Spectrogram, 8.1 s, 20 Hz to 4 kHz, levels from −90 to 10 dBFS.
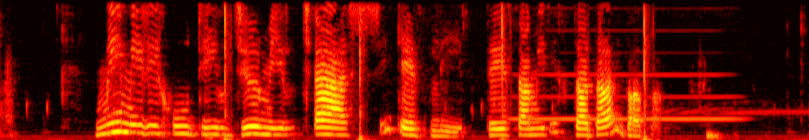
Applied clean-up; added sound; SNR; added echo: none; Typing + Wind instrument, woodwind instrument; 17 dB; none.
